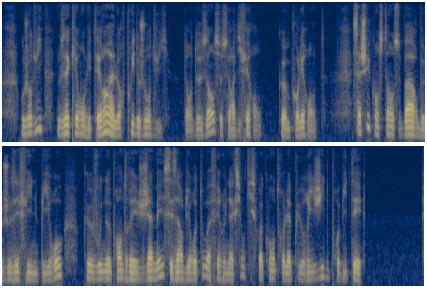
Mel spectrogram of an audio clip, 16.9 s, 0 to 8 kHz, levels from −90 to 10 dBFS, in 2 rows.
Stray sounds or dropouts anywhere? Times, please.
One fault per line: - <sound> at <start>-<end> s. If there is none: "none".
none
